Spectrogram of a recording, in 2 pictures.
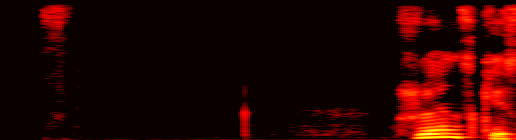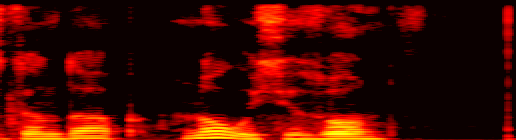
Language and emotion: Russian, sad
